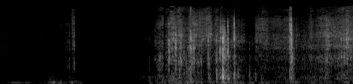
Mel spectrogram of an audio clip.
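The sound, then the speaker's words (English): A woman tears up a message on paper: a brief rip, a pause, then a longer, loud ripping and crinkling with sharp bursts, with no one speaking. “He perfected the art of tearing up paper.”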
